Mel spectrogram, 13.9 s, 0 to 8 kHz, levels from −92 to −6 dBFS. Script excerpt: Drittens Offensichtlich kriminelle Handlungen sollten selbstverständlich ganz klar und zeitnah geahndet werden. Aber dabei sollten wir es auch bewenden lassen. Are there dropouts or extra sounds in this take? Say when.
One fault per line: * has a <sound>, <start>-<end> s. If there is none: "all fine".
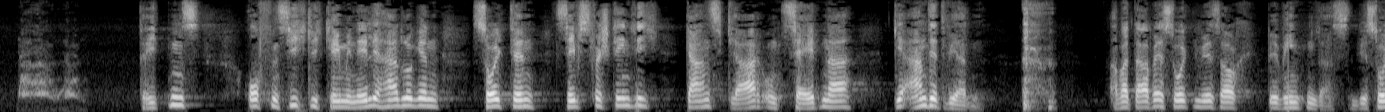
* has a bark, 0.2-0.9 s
* has a cough, 10.2-10.6 s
